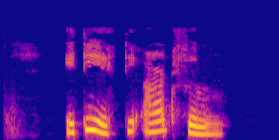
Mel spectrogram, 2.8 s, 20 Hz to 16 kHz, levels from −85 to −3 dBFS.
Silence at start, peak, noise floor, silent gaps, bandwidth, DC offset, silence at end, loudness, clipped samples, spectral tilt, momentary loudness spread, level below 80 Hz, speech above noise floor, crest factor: 0.65 s; -4 dBFS; -57 dBFS; none; 7.6 kHz; under 0.1%; 0.55 s; -17 LUFS; under 0.1%; -8 dB/octave; 10 LU; -62 dBFS; 40 dB; 16 dB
